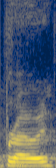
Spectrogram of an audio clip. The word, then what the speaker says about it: Broad: The Broad.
